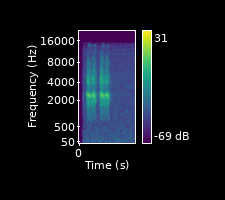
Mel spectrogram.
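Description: Great reed warbler giving two harsh, grating double notes in quick succession, a croaking 'karr-karr' fragment of its song, over a faint low background hum.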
